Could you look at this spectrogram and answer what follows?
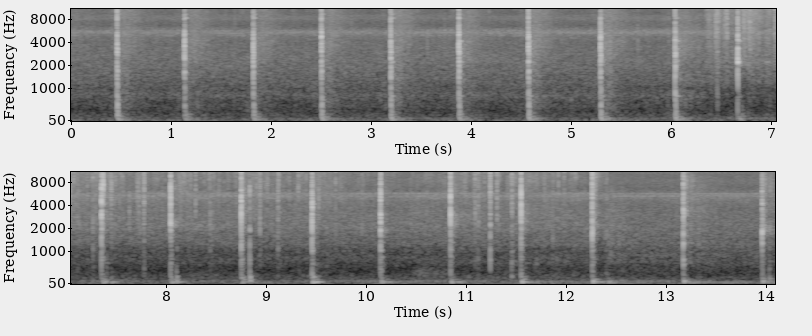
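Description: Steady chopping: sharp blows from a hand tool or blade, about three every two seconds, with fainter ticks between them through the middle stretch.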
